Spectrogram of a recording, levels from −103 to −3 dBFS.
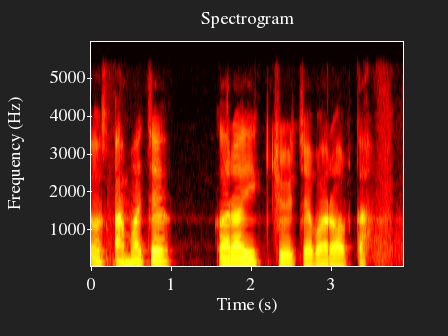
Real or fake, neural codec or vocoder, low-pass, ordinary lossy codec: real; none; 5.4 kHz; none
